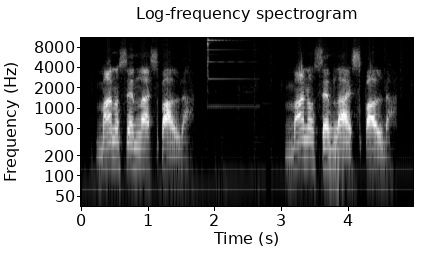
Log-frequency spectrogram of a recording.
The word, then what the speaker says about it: espalda: Leave the LD sound out and you're asking for this. Let's not make that mistake, right? Manos en la espalda.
